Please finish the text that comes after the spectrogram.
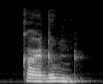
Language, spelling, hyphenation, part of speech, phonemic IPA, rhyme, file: Dutch, kardoen, kar‧doen, noun, /kɑrˈdun/, -un, Nl-kardoen.ogg
- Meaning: cardoon, artichoke thistle (Cynara cardunculus)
